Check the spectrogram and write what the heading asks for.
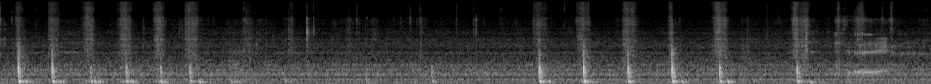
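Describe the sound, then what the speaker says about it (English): A knife slices lettuce on a cutting board in steady, close chopping strokes, one quick run of thuds, a short pause, then a second run. "Get this lettuce sliced."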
